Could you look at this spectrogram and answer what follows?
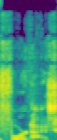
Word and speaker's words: Fordyce: that could claim something as famous as the for dice can the very first line of Rolling Stones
